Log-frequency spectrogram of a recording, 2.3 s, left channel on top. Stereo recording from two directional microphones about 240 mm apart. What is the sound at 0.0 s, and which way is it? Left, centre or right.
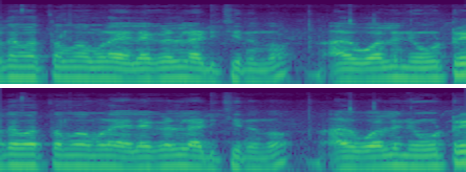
Speech, right.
